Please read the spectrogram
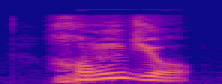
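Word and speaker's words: хунджу (红酒): А вот французы, например, вообще не представляют себе обед без бутылки красного вина – хунджу. Хун – прилагательное «красный», произносится со вторым тоном, а джоу – третий тон – это вино.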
